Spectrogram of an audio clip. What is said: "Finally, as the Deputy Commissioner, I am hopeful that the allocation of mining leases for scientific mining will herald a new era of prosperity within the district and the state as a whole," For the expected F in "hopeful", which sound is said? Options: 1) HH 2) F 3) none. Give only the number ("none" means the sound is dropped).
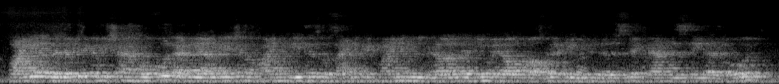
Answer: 3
